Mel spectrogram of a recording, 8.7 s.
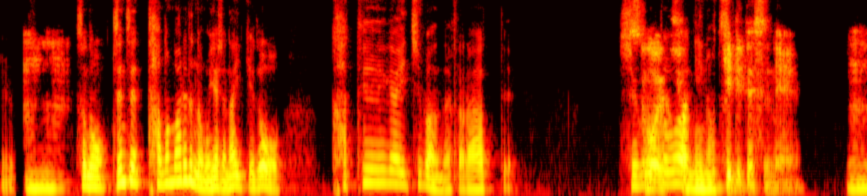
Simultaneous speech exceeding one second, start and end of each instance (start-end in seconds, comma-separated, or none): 6.2-7.7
